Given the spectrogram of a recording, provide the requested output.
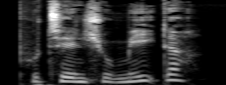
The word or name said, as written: potentiometer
